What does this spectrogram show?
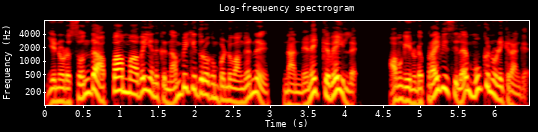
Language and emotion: Tamil, angry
